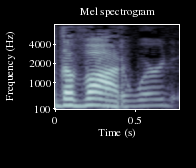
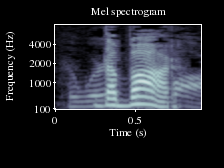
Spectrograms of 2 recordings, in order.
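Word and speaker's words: давар (דבר): Это слово «давар». Оно также произносится как «дабар».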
